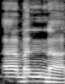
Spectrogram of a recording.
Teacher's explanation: آمنا نون پر شد ہے، غنہ 2 حرکتوں کے برابر دیر، ناک میں آواز کے گنگرانے کو غنہ کہتے ہیں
